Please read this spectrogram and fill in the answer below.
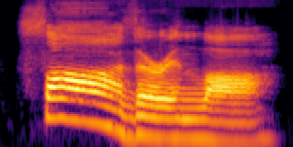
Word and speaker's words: father-in-law: Compound nouns often have stress on the first part. Listen carefully to the examples. I'll hold the stress for 1 second the first time. Greenhouse, greenhouse. Father-in-law, father-in-law.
